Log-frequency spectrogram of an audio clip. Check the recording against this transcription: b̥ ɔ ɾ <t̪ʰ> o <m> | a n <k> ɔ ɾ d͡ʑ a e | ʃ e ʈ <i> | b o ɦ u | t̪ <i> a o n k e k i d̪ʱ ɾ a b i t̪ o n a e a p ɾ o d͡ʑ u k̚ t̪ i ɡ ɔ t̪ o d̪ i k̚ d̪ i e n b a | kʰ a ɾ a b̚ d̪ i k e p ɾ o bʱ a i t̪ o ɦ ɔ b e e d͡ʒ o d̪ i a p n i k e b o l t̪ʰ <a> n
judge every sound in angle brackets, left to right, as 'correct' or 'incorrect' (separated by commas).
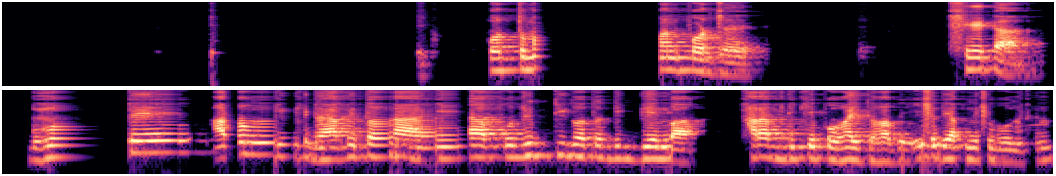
incorrect, correct, incorrect, incorrect, incorrect, incorrect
